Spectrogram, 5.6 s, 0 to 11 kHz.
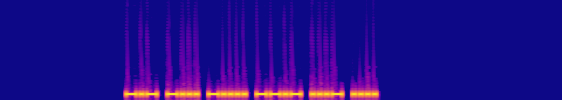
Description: Morse code, heard as a keyed tone, about 36 wpm, 700 Hz. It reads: KB6QVH
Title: USA Call Signs - 6 Characters - Repeated 3x - 35wpm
